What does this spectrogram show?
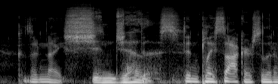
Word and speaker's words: Schendzielos: And you say it like shin and jealous. Like you're jealous of my shins because they're nice. Shinjealous.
